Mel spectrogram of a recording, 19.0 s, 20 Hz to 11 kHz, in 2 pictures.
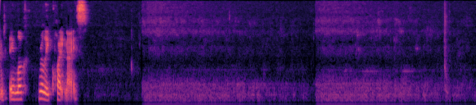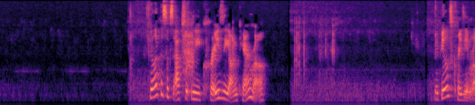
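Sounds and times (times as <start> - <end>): faint steady background noise: 0.0 - 19.0.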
